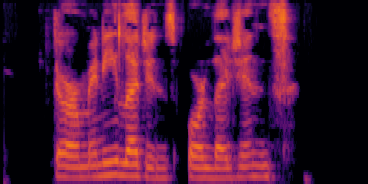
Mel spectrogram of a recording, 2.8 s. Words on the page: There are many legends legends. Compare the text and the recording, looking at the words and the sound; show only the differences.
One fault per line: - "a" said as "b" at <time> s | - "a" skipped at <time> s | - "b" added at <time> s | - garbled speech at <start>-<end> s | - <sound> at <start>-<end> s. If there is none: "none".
- "or" added at 1.4 s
